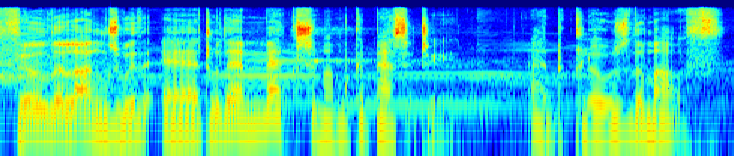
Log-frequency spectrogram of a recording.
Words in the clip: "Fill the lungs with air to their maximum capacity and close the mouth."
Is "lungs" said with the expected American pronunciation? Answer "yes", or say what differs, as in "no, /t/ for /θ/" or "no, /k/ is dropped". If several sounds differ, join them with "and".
yes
